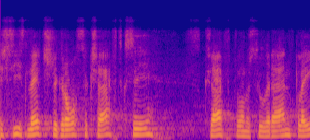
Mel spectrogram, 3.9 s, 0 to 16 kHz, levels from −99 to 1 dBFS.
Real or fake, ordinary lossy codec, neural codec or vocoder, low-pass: real; Opus, 32 kbps; none; 7.2 kHz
